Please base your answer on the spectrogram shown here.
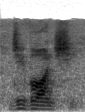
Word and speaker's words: Givenchy: little guys I Porsche second is Givenchy and we should pronounce it Givenchy third one is not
